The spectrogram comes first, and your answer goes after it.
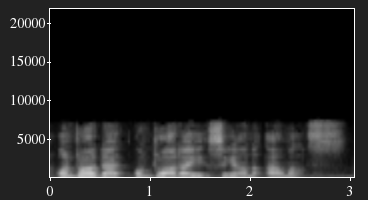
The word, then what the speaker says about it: Andrade Cien Almas: and I'm going to completely cock up the pronunciation of this, Andrade Cien Almas.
